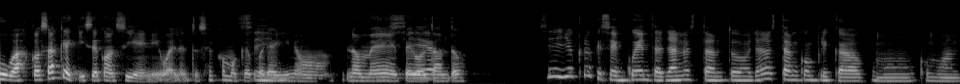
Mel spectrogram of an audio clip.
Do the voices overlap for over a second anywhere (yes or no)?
no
